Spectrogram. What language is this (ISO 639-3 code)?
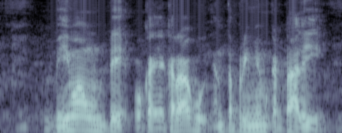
tel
